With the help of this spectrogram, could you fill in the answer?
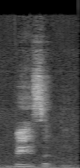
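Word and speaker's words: बेइज़्ज़ती: कैसे जाएगा ये देखिए और जे का उच्चारण आपका सही होना चाहिए बेइज्जती तो राजकुमार को बड़ा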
